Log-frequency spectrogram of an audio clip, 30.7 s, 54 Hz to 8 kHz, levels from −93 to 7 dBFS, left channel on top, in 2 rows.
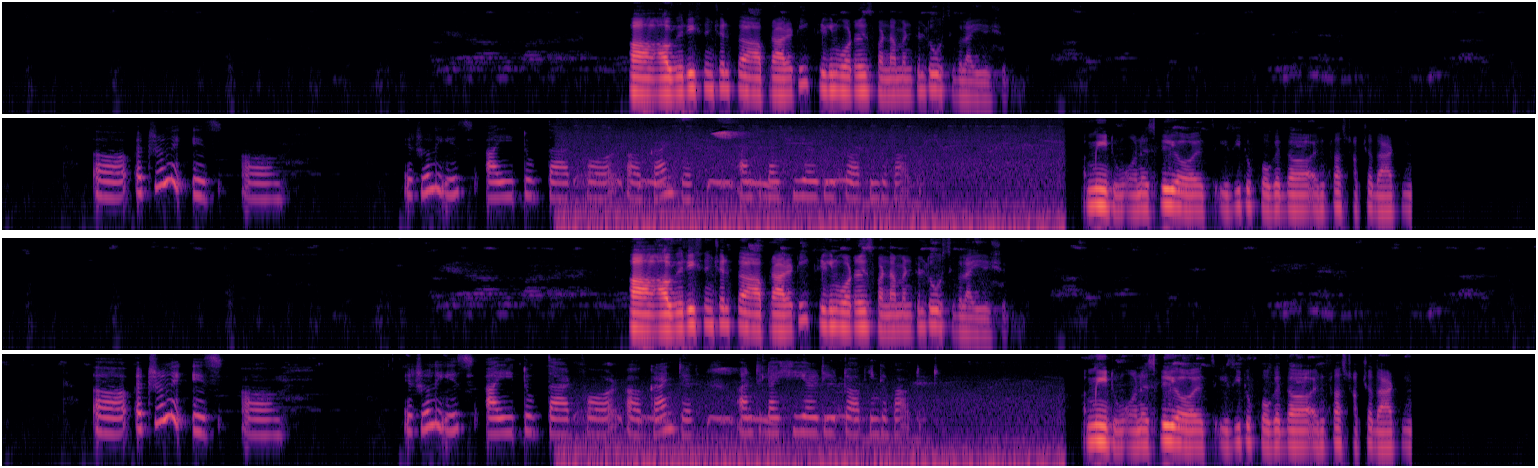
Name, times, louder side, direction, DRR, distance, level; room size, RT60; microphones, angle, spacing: voice 1, 4.5-5.4 13.2-13.3 16.3-18.2 19.4-24.6, right 3 dB, 60° right, 5.6 m, -44 dB
voice 2, 6.3-9.9 26.2-29.4, right 2 dB, 45° right, 3.5 m, -35 dB
sound 1, 20.9-26.0, left 2 dB, 80° left, 4.5 m, -51 dB
head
